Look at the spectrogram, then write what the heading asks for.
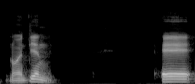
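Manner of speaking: usual speaking voice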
